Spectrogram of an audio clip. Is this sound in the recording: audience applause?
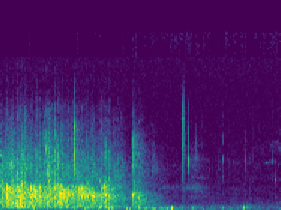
yes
